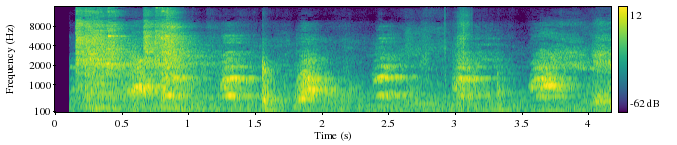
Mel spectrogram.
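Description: Dogs barking in play: a string of short barks, about two a second.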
